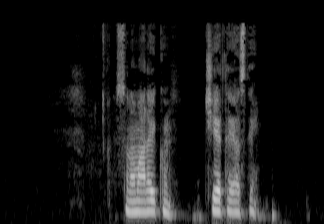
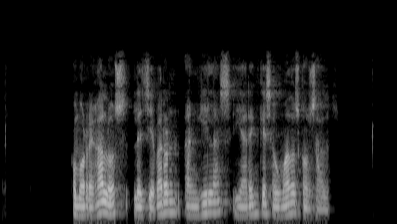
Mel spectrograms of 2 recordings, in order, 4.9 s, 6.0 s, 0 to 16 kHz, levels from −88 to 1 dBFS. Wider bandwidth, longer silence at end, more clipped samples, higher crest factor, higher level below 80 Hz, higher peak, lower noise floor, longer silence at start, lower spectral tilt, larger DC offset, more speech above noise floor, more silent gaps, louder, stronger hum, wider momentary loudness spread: first, 11.5 kHz vs 7.6 kHz; second, 0.75 s vs 1 s; neither; about the same, 22 dB vs 22 dB; first, -62 dBFS vs -68 dBFS; about the same, -10 dBFS vs -12 dBFS; second, -82 dBFS vs under -90 dBFS; first, 1.75 s vs 1.1 s; about the same, -5 dB/octave vs -5 dB/octave; neither; second, 56 dB vs over 60 dB; neither; first, -27 LUFS vs -31 LUFS; neither; first, 19 LU vs 9 LU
